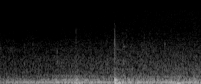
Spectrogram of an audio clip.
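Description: Chalk writing on a chalkboard, with a couple of light taps about a second in, over a low steady rumble.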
